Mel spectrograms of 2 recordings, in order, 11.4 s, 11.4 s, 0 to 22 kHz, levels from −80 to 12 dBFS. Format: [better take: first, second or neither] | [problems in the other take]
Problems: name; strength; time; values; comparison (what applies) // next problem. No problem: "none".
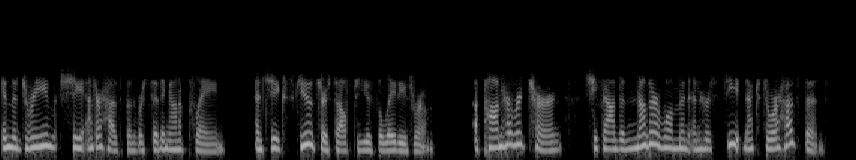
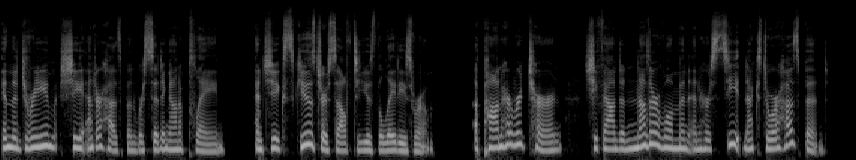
second | phone-call audio; poor line; nothing above 3.5 kHz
